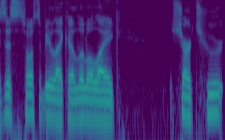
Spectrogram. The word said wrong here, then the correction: charcuterie: charcuterie board? How do you say that? – Charcuterie. Charcuterie. Charcuterie.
